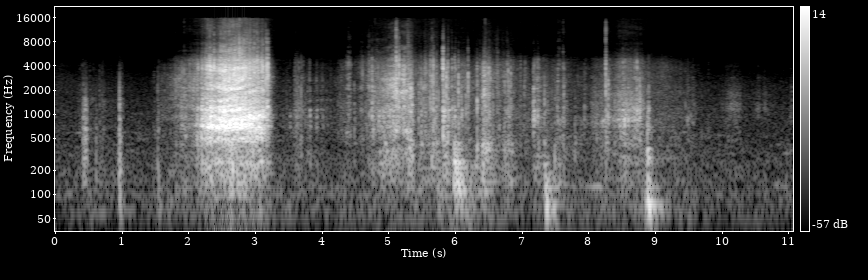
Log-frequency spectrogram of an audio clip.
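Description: Paper model trains handled on a wooden floor: a few light taps, then a loud rushing sound lasting about a second, followed by several seconds of irregular rustling and crackling as the paper is pushed and crumpled.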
